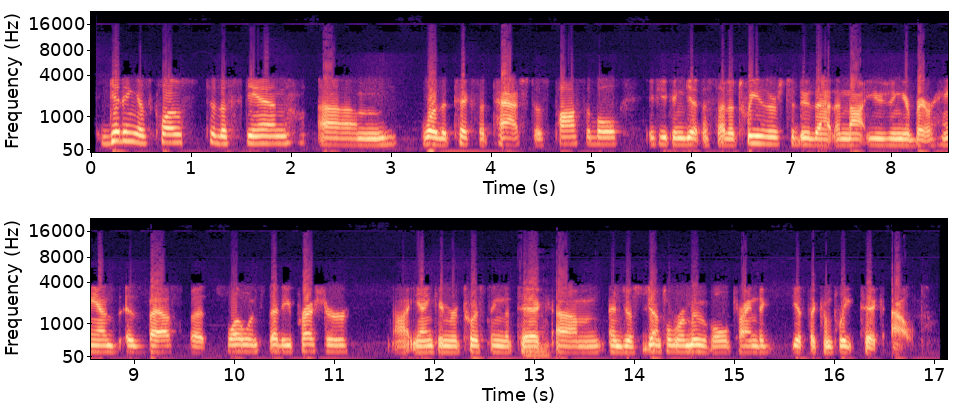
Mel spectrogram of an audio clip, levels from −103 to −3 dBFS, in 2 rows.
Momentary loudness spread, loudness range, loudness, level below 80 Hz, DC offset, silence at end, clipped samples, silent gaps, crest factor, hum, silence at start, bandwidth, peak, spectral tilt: 7 LU; 2 LU; -14 LUFS; -50 dBFS; under 0.1%; 0.35 s; under 0.1%; none; 12 dB; none; 0.1 s; 10 kHz; -2 dBFS; -6.5 dB/octave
